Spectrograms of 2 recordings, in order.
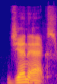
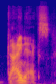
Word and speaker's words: Gen X: Gen X these primers Gen X right genx yeah that's how I pronounce you're right I think you're right so I've been pronouncing these like gyex but Gen X yeah that sounds way better maybe that's what it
